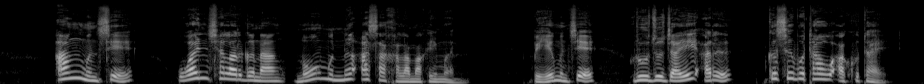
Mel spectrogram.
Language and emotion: Bodo, surprised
